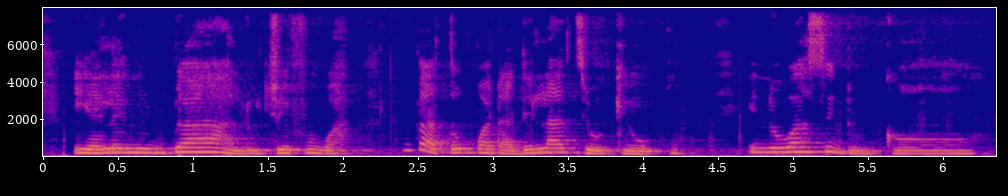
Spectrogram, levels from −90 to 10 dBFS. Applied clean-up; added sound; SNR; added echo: none; Writing; 19 dB; reverberation time 2.1 s.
